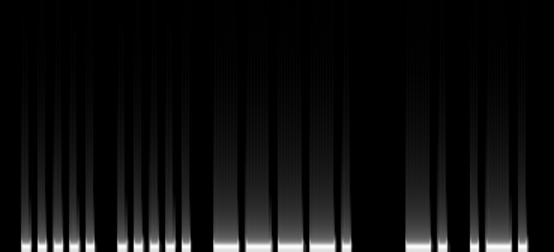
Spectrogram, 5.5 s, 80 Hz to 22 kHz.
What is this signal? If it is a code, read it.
Morse code, heard as a keyed tone, about 15 wpm, 700 Hz. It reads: 559 NR
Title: Practice QSO - Exchange 1 - Beginning - 15wpm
